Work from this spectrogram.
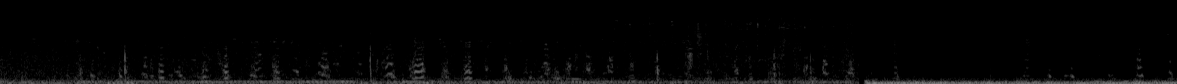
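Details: Newborn puppies, six days old, nursing on their mother's teats: rapid, irregular sucking clicks and brief squeaky whimpers repeat for about eight seconds, then a louder low rumble takes over.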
